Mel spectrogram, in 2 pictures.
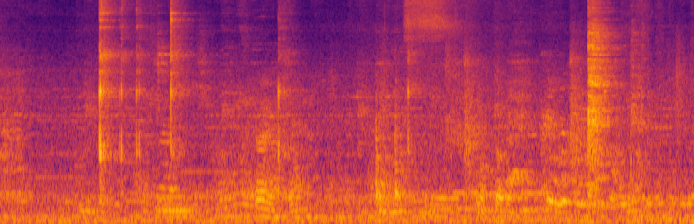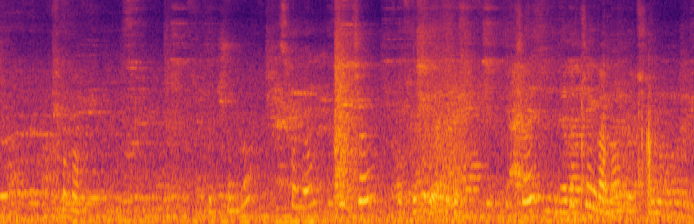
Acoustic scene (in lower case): restaurant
